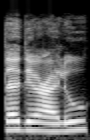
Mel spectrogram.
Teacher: جیم پر کیا ہے، جزم آ رہی ہے، یہاں پر قلقلہ ہوگا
